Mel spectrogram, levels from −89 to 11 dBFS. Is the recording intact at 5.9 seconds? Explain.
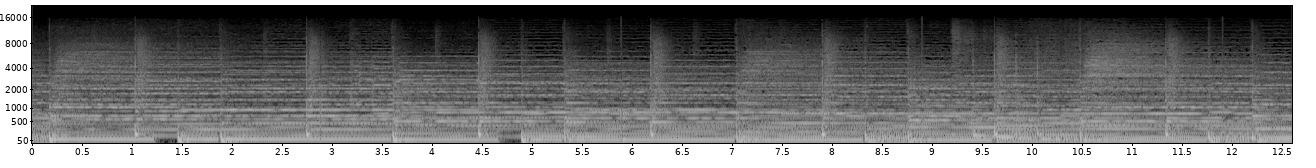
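No. At 5.89 s there is a gap between chunks: silence is left at the join between blocks of audio, which fits delivery in 3-second chunks, leaving about 7 ms of silence. Nothing is lost, but the sound breaks off in a short hole.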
